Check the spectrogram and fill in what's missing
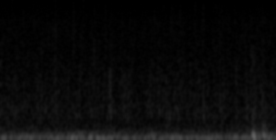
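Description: A rain sound effect plays quietly in the background indoors, a soft continuous patter of raindrops with a faint low rumble, steady and distant-sounding, no speech.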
